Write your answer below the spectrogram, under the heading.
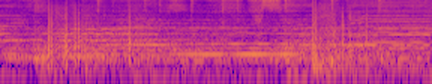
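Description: Aerial fireworks bursting with several sharp bangs over the show's soundtrack music.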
